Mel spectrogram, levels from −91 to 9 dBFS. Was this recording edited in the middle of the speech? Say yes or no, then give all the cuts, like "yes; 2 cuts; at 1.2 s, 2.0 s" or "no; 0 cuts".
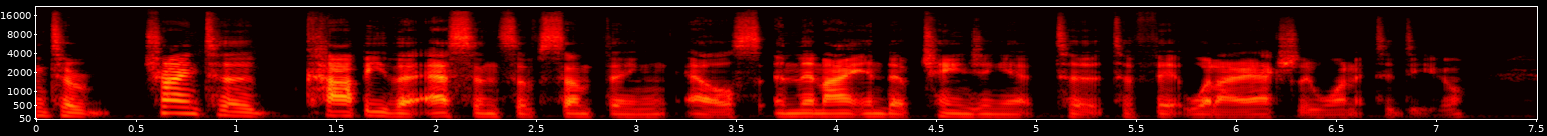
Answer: no; 0 cuts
